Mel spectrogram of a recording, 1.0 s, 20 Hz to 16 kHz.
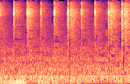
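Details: Rapid, evenly spaced crisp snaps at about 10 pulses per second: a laser firing during removal of a man's large sleeve tattoo on his left arm.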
